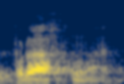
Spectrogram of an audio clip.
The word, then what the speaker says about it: Брахма: Вселенная называется яйцо Брахмы, потому что Брахма это через Хэ пишется, Брахма. Ну, Хэ почти не выговаривается, поэтому, если бы индусы наслышали, это был бы жуткий акцент, поэтому лучше просто не говорить, будет лучше.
